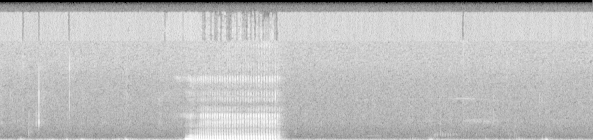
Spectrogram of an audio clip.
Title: Pug snoring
